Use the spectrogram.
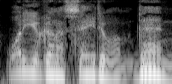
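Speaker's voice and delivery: usual speaking voice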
